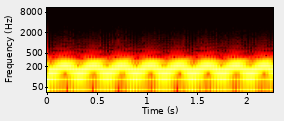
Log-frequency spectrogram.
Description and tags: an electronic machine running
